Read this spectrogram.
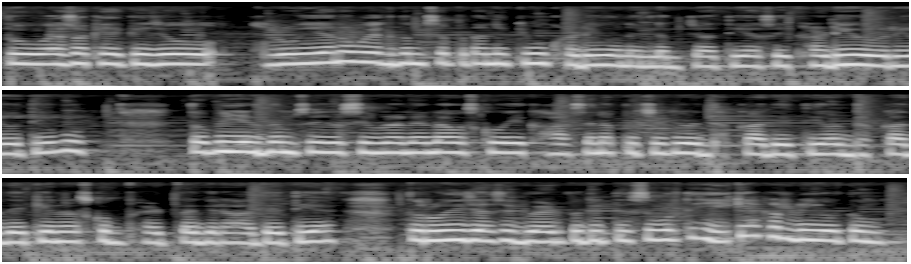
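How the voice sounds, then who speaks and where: A woman narrating a romantic story in a chatty, casual way, full of fillers and quick self-corrections. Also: fairly high pitch, flat delivery, slightly rough. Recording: dull lo-fi recording with faint music. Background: faint background music.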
